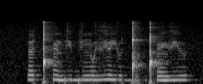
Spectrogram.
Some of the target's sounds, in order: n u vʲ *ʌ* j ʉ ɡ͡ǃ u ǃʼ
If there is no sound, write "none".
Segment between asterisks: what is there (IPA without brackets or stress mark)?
ʌ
